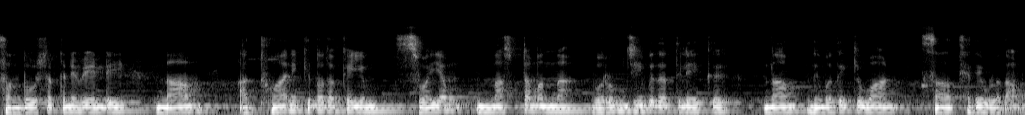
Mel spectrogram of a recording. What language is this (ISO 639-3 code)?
mal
